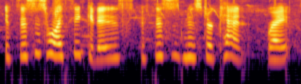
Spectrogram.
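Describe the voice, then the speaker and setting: A woman's voice: extremely high pitch, brisk, a little hiss or hum. A woman playing a chatty young friend in an amateur comedy drama, telling things casually and checking that listeners follow. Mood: chatty, urgent. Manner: animated, casual, seeks confirmation often.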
